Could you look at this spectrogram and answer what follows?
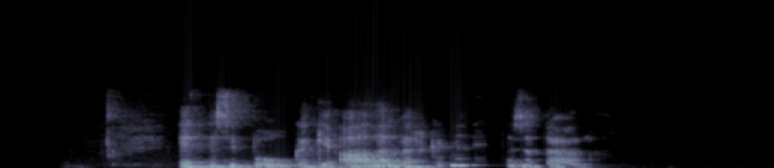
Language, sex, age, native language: Icelandic, female, 50-59, Icelandic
